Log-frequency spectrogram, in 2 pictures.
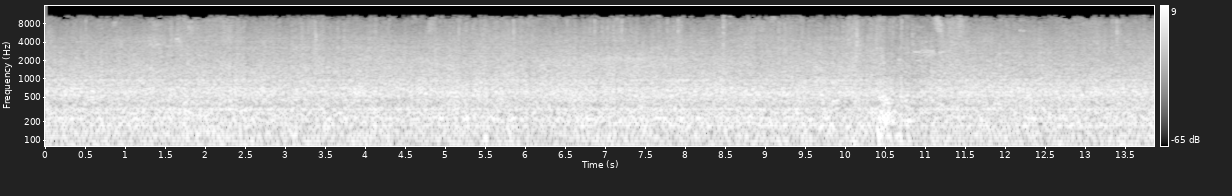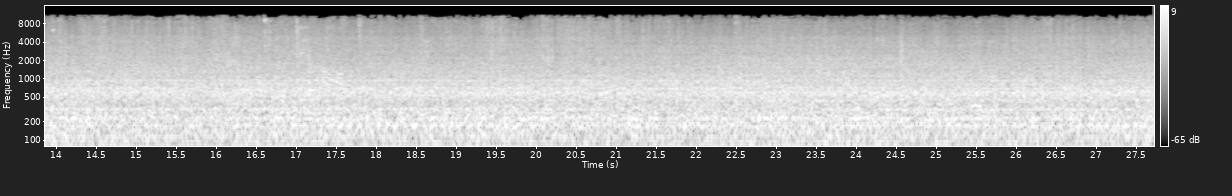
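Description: A vehicle's engine hums steadily.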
